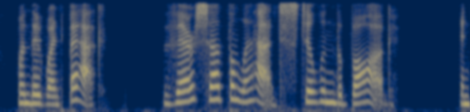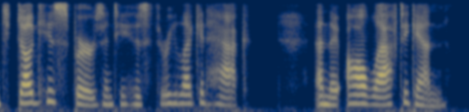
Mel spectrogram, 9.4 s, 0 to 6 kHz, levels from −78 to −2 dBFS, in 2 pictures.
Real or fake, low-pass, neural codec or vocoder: fake; 5.4 kHz; codec, 16 kHz, 0.8 kbps, ZipCodec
